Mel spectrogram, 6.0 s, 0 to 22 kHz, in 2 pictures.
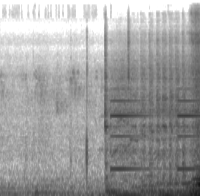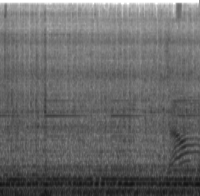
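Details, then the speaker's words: Land Rover Discovery 2 V8. Cylinder one is fully dead despite passing compression and having spark, with the fuel injector suspected. It runs with an uneven, stumbling lope and light top-end ticking, and a lifter or valve problem is suspected. "Maybe does not sound good. I think I've either got a lifter or valing pretty bad though."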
